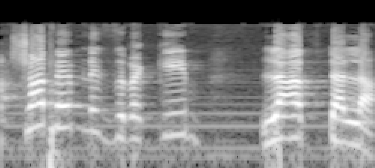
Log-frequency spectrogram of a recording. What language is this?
Hebrew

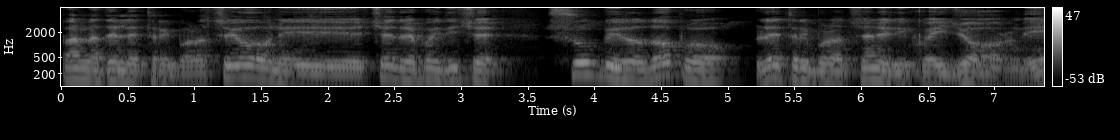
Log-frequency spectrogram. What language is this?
Italian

